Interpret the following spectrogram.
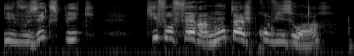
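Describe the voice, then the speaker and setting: A woman's voice: high-pitched, lively intonation, a little slow. A woman chatting casually on her knitting vlog, rambling, muttering to herself as she looks for things and grumbling about a badly written pattern. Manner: grumbling, annoyed. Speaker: knitting vlogger.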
